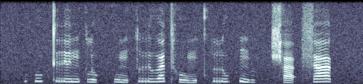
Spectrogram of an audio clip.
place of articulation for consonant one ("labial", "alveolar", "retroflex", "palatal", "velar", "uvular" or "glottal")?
glottal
